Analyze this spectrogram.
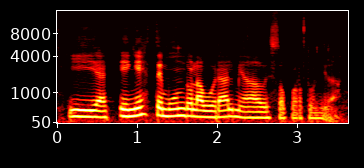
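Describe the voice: With vocal fry and a dark, mellow tone, a woman speaks at a moderate pace in a fairly low pitch with ordinary pitch variation.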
